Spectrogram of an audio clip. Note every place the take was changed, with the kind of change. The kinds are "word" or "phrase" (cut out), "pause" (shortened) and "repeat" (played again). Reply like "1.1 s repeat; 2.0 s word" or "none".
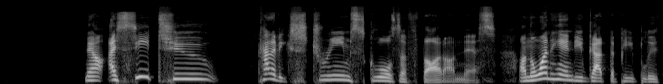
none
